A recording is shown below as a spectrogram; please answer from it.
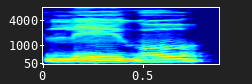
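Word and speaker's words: λέγω: En la pronunciación tiene pequeñas variaciones por el comportamiento de la gama junto a otros sonidos.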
